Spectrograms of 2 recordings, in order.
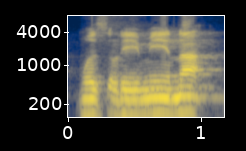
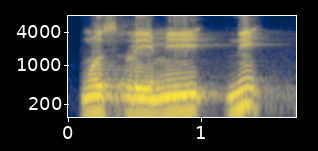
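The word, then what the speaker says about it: مسلمين: asin na semuanya fathah faqatq bikasrihi tapi sedikit sekali ada orang arab dan ini sedikit yang membacanya kasrah sehingga mereka membacanya muslimun muslimini gitu dan itu sedikit itu Ya, ada dalam syair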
